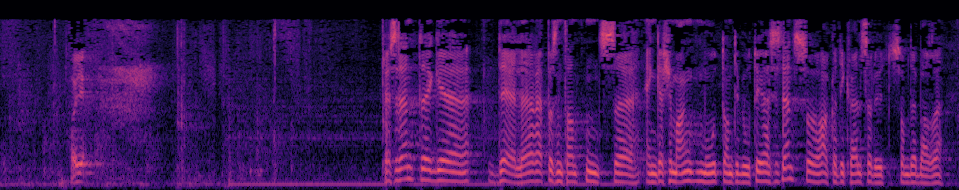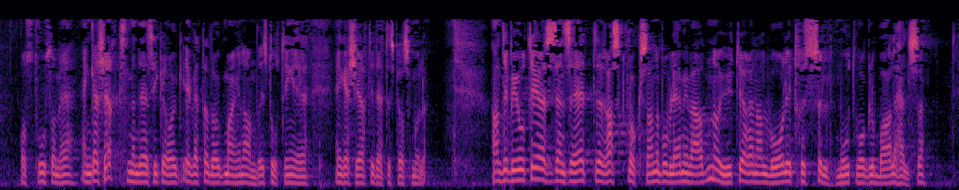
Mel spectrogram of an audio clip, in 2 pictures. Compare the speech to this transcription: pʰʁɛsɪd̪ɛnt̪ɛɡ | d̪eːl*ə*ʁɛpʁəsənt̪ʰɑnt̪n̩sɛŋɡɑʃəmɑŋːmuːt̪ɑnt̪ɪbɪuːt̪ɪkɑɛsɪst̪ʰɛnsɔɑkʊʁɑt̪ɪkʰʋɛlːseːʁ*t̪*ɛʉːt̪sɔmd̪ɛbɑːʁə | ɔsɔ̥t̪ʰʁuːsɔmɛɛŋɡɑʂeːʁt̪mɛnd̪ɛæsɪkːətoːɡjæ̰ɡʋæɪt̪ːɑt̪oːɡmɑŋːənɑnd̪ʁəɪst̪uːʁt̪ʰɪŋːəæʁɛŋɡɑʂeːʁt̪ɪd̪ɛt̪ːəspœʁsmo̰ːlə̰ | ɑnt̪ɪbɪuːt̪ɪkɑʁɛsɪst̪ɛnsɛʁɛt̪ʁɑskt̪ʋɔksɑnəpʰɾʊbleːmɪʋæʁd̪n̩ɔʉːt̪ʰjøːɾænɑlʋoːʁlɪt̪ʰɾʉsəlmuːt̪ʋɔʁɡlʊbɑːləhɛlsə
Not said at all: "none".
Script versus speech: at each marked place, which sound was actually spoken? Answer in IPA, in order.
ə, d̪

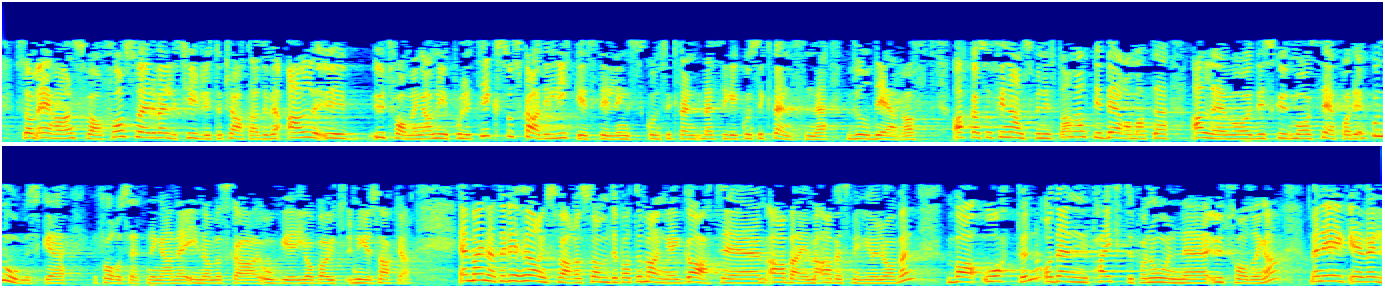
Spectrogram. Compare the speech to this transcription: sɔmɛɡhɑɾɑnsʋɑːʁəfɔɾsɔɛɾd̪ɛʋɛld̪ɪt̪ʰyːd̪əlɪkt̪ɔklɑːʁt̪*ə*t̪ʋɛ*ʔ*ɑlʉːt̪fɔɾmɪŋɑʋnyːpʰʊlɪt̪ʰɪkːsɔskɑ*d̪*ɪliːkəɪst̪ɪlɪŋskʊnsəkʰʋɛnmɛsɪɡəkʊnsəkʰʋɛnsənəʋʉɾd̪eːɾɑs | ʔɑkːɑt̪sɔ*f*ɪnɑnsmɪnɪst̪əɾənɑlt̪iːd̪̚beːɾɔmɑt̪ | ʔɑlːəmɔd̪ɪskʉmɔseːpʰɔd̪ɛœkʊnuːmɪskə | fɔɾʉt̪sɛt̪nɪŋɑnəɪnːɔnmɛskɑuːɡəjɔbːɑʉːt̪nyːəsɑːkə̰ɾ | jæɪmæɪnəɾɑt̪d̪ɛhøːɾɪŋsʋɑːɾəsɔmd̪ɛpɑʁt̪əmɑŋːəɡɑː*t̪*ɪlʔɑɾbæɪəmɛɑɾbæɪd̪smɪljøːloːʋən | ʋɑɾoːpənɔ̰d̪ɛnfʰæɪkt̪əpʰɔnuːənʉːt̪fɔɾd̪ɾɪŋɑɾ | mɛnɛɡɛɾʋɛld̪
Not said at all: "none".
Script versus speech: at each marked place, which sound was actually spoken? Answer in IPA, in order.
ɑ, ʔ, d̪, f, t̪ʰ

